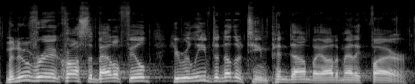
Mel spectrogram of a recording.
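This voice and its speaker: A man's voice: mid-range voice, animated, fast, warm tone. A man hosting a scripted comedic military history story, mock-formal and sardonic with salty slang. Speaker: host and storyteller.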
